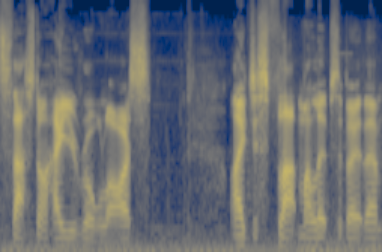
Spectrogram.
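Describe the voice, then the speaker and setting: A man is speaking with noticeable background noise behind him. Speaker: gaming video creator. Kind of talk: let's play commentary. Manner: animated.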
